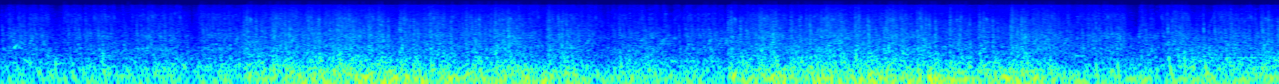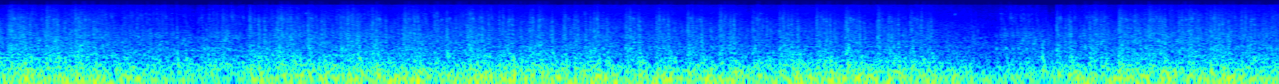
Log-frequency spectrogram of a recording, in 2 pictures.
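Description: Constant barrage of explosions and gunfire from Deep Rock Galactic: Survivor, a dense, roaring wall of blasts and booms that runs almost continuously at steady loudness, with only brief dips and no talking.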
